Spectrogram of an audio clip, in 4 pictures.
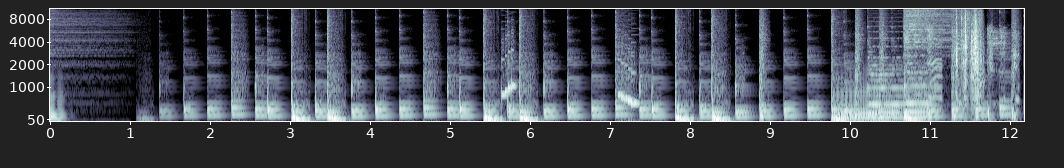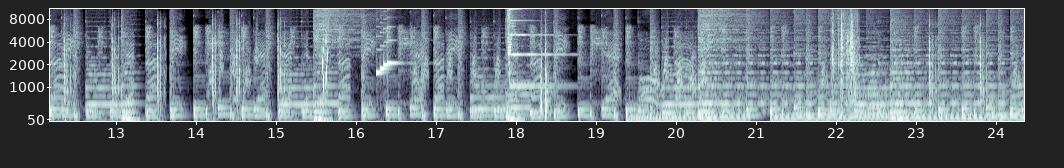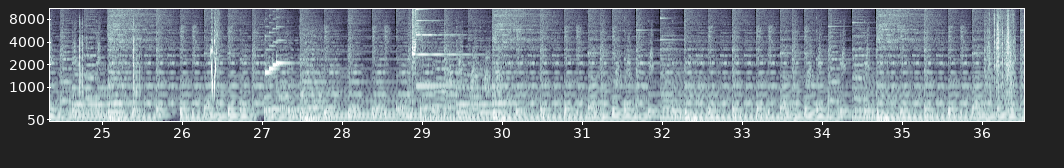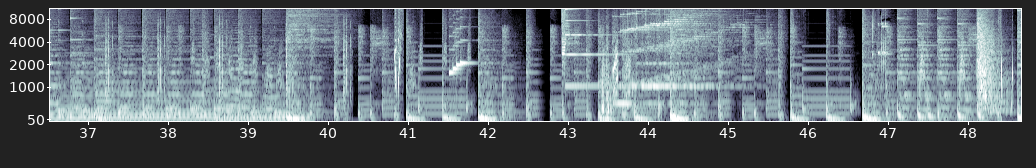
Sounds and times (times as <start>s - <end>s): Music: 0.0s - 48.6s
Speech: 11.9s - 17.4s, 18.2s - 20.4s.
